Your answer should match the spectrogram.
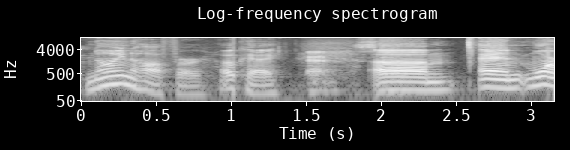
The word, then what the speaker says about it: Neunhoeffer: How is it actually pronounced? It's a Neunhoeffer. Neunhoeffer.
